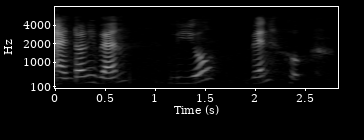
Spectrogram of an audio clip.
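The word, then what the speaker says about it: Antonie van Leeuwenhoek: so that scientist name is एंटोनी वैन लियो वन hook okay scientist का नाम था एंटोनी when you then hook ठीक है मैं आपको एक बार प्रोनाउंस करके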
